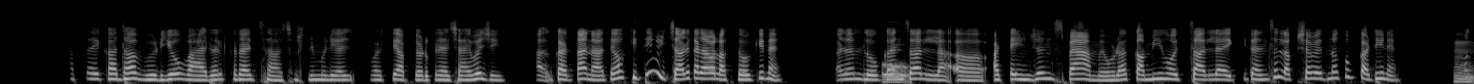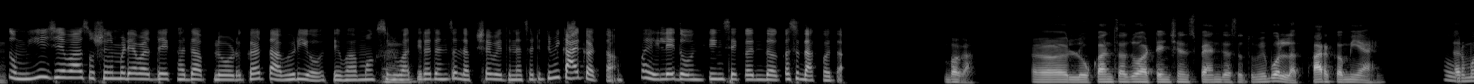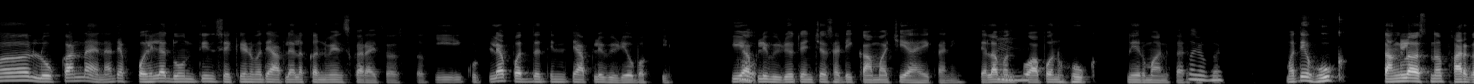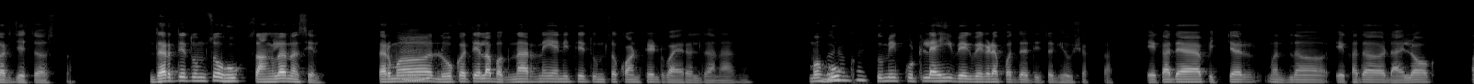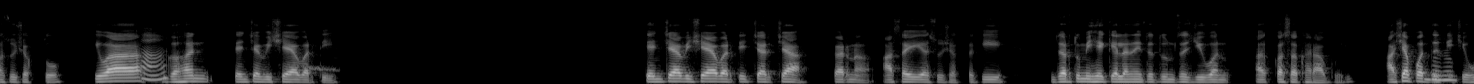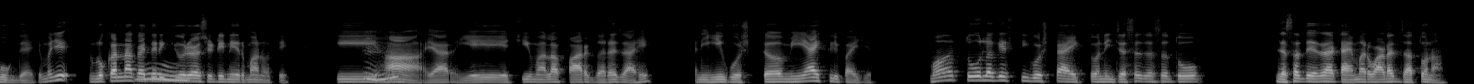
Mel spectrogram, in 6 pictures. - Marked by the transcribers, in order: in English: "व्हायरल"; in English: "स्पॅन"; in English: "स्पॅन"; in English: "कन्विन्स"; in English: "हूक"; in English: "हूक"; in English: "हूक"; in English: "व्हायरल"; in English: "हूक"; other background noise; in English: "क्युरिओसिटी"
- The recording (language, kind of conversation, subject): Marathi, podcast, लोकप्रिय होण्यासाठी एखाद्या लघुचित्रफितीत कोणत्या गोष्टी आवश्यक असतात?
